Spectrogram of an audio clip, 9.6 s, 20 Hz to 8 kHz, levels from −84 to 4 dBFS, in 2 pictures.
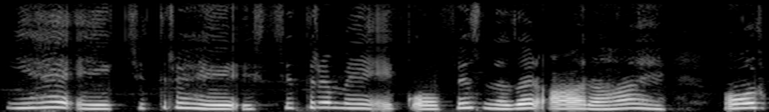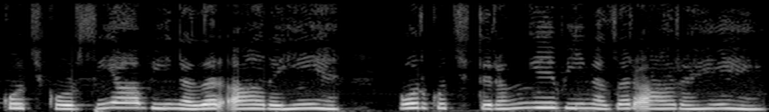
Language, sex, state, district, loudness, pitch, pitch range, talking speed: Hindi, female, Madhya Pradesh, Bhopal, -16 LUFS, 300 Hz, 275-330 Hz, 180 wpm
